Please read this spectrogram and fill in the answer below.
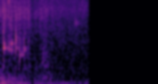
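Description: Near silence, dropping to complete digital silence about a second and a half in.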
